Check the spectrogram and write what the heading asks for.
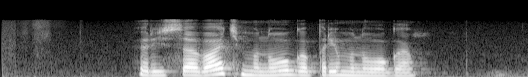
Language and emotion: Russian, neutral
